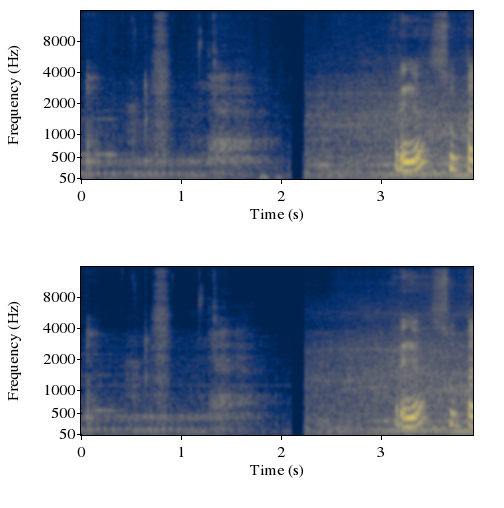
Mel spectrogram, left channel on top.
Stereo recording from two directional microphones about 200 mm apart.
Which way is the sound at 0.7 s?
35° left (ahead or behind).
